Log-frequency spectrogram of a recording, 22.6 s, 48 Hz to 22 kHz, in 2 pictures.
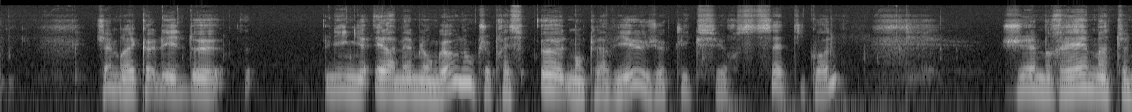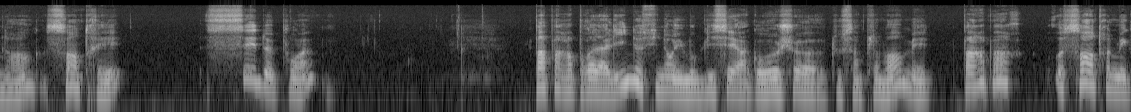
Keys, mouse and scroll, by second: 0.0-0.1 typing, 1.5 click, 3.2 click, 8.1 typing, 9.0-10.1 scroll down 1, 10.3-11.0 scroll up 1, 11.0-12.0 scroll down 1, 13.5 click, 15.8 click.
